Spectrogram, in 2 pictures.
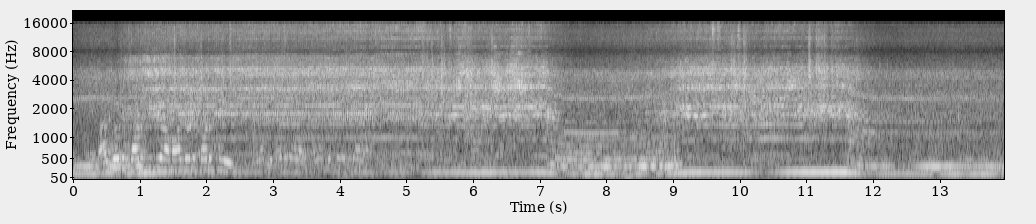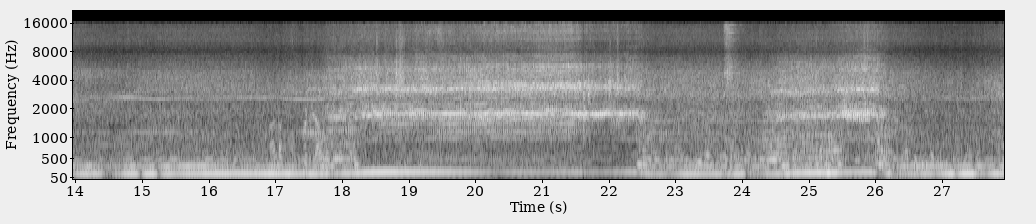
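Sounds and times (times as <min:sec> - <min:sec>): concrete machinery humming: 0:00.0 - 0:27.9.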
